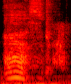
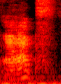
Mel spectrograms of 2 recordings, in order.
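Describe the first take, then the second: First: The word is pronounced like 'ask'. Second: The word is pronounced like 'aks'. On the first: The speaker calls it right. "it's ask. There's a K in there" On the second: The speaker calls it wrong. "instead of saying axe"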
